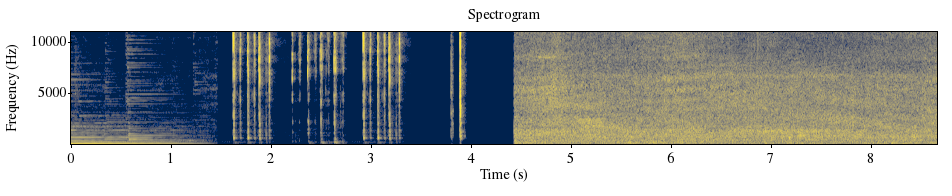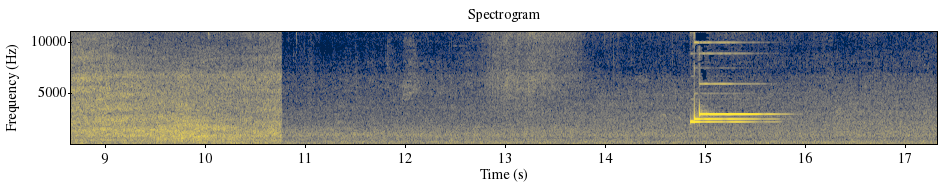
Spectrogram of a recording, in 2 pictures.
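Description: Background music fading out, then a couple of seconds of sharp clicks, then steady city street traffic noise that drops quieter about two-thirds of the way through. A short bright ringing tone sounds near the end.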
